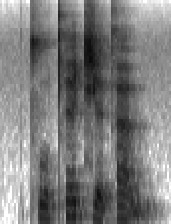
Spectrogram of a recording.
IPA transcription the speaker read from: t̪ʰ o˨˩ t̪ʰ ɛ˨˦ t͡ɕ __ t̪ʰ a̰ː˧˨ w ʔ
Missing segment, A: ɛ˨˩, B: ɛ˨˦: A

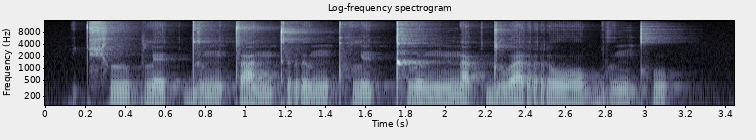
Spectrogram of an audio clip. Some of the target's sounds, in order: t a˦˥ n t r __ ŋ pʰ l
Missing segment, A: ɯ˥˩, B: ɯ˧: B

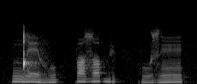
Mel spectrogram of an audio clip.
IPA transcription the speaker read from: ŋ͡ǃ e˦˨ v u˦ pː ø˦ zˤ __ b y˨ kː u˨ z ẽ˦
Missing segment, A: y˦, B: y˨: A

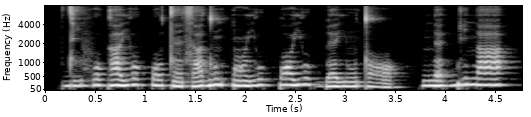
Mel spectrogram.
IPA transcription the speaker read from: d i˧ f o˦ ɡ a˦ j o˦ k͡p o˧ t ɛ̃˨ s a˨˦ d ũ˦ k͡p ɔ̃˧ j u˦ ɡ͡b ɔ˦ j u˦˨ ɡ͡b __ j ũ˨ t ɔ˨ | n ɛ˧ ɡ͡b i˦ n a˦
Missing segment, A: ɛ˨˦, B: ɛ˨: B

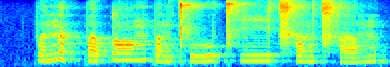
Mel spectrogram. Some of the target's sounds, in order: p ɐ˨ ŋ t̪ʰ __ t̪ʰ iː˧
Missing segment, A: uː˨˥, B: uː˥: A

